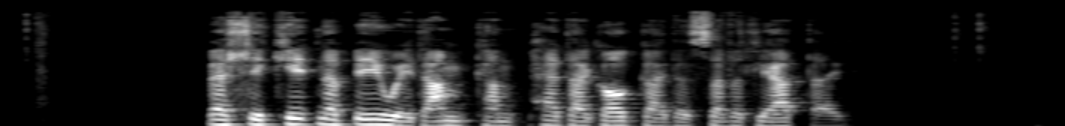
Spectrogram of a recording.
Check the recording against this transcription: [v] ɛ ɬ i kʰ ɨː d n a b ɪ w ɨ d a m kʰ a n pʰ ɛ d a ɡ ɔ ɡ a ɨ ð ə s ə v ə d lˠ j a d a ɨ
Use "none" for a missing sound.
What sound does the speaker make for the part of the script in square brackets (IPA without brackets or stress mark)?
v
